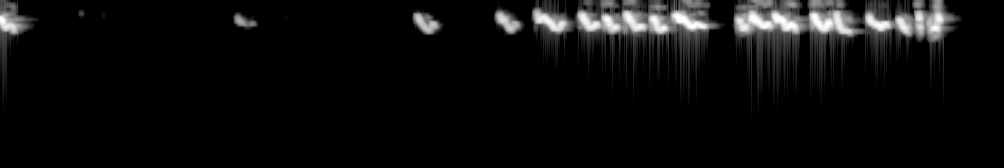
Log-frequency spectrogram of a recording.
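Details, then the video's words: Indian white-eye giving thin, high, downslurred chirps: a few spaced single notes, then a quickening run of rapid twittering notes over the last three seconds, against a silent background. "Oriental White Eye Bird Call"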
